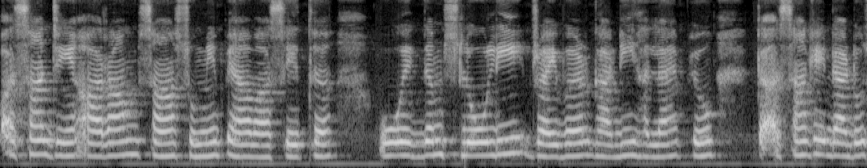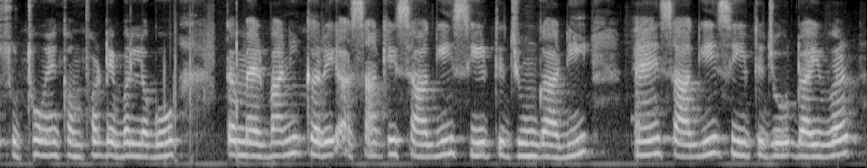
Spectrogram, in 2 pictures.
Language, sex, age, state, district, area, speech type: Sindhi, female, 30-45, Maharashtra, Mumbai Suburban, urban, spontaneous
